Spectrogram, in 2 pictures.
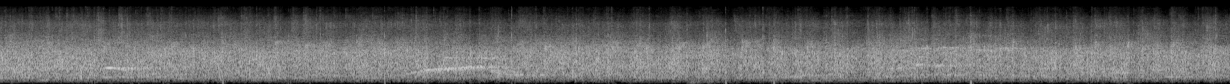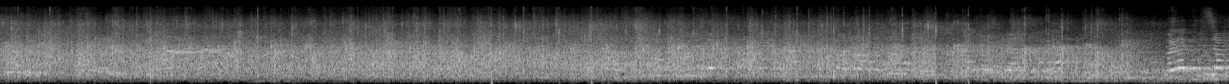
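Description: A large choir of children sings together in a reverberant hall.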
